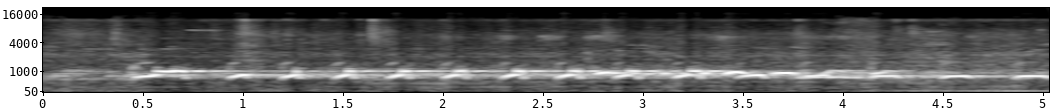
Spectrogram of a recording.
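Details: Zebra dove of a local strain, singing to stir quiet doves into song: a quick train of short, rolling coo notes, each slightly upswept, about three to four per second, over a low background hum.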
